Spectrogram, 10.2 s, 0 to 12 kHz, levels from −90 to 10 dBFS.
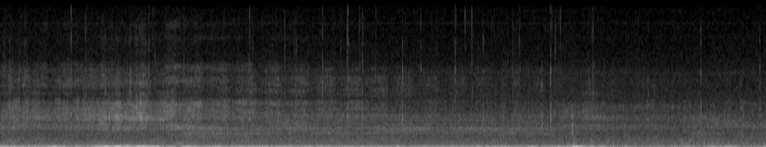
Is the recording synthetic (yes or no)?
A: no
